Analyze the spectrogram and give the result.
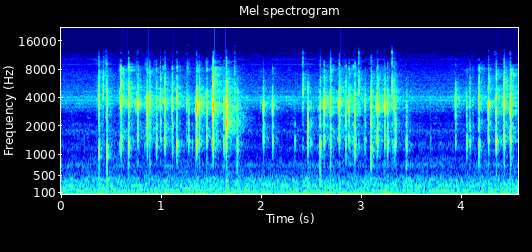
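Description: A compact $250 custom mechanical keyboard with Gateron Milky Yellow switches and red and pink plastic keycaps is typed on quickly with the fingertips. It makes a dense, uneven run of short, bright plastic clacks that stop dead with no ring, over a faint low background hum.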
